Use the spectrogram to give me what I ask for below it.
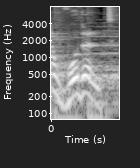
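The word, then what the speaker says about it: wouldn't: वुड नॉट को हम pronounce करते हैं वुडंट, वुडंट, राइट।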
